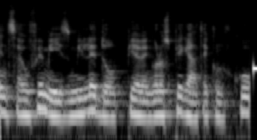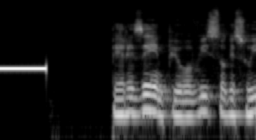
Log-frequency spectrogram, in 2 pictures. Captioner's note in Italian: beep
